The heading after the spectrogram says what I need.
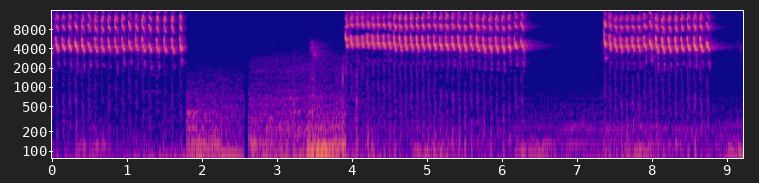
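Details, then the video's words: Cililin tembakan song, a very clear, sharp training recording for white-rumped shama and other songbirds: bursts of rapid, high, ringing notes lasting about two seconds, separated by brief quiet gaps with faint low rumbles. "MASTERAN TEMBAKAN CILILIN GACOR DOR,SUPER JERNIH & TAJAM"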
